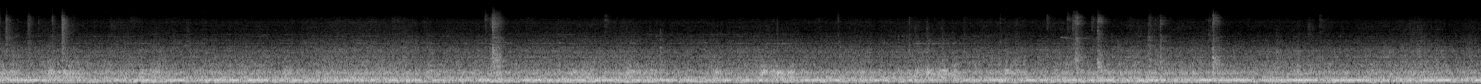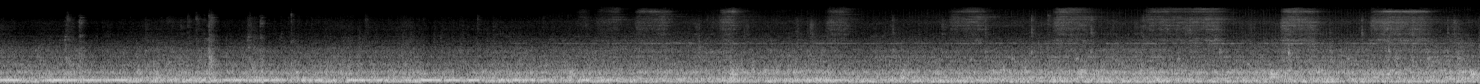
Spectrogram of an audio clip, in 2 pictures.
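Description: SBB RBDe 560 'Domino' electric multiple unit heard from its cab while running: a steady rumble of the running gear with a steady hum and scattered clicks of wheels over the rails, the hum fading out about two-thirds of the way through. In the last several seconds come repeated short high squeals, wheels squealing in a curve.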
